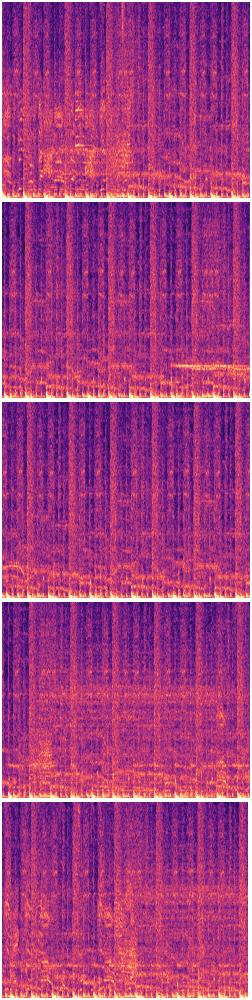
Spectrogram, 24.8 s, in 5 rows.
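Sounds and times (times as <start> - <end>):
percussion: 0.0 - 24.7.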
